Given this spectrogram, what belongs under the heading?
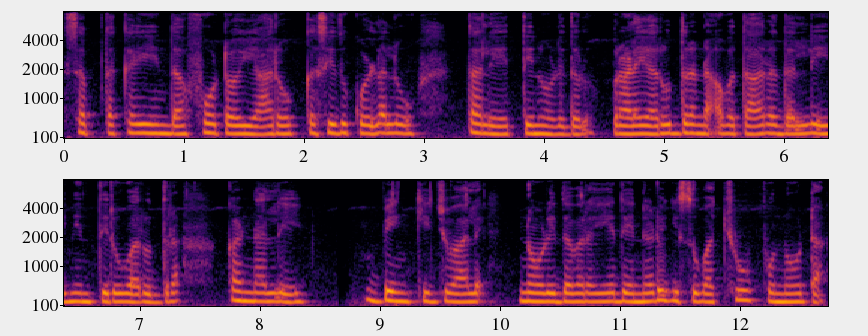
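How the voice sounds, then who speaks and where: Flat, mellow-voiced woman reading a story. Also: mid-range voice, unhurried. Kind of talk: reading a serialized novel aloud.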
